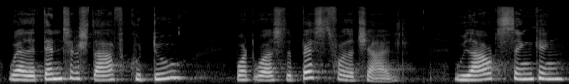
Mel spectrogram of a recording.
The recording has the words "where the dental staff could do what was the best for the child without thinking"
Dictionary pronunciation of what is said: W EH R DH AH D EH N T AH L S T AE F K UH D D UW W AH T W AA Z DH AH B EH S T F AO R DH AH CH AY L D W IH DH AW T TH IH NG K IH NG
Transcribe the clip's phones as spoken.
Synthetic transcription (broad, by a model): W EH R DH AH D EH N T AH L S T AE F K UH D D UW W AH T W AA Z DH AH B EH S T F AO R DH AH CH AY L D W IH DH AW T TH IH NG K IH NG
